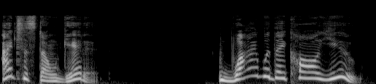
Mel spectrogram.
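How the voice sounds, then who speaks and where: A woman's voice: high voice, wildly swooping pitch, takes it slowly, no echo, studio quality, voice pushed up, full character voice. A woman voicing an ambitious, insistent wife and mother in an audiobook, with an eager, questioning manner. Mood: puzzled, probing.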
